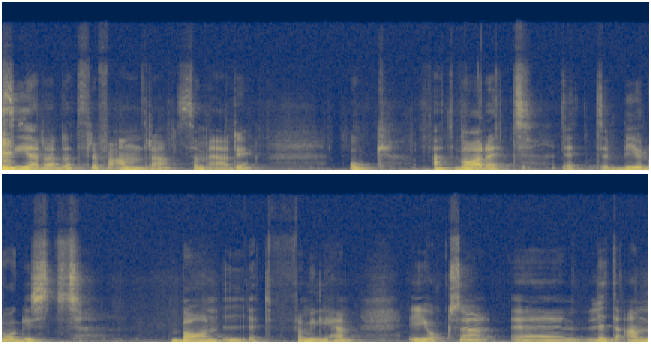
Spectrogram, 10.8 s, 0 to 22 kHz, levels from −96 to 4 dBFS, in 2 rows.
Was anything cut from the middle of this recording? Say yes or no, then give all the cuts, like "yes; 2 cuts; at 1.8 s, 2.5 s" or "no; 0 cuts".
no; 0 cuts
